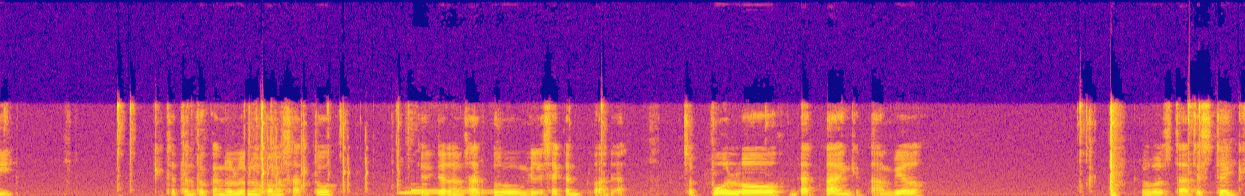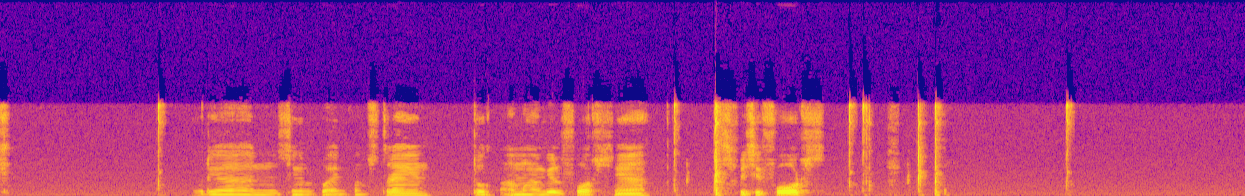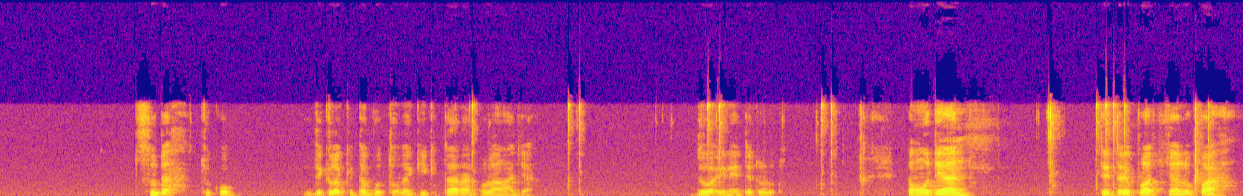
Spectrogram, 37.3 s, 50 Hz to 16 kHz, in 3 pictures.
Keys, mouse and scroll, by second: 1.1 click, 3.0 1, 5.8 click, 8.1-10.9 drag, 11.8 click, 14.0-19.2 middle drag, 24.3-30.1 middle drag, 32.0 middle click, 33.1 click, 33.5 middle click, 34.7-35.1 middle drag, 35.8 click, 36.0 click.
